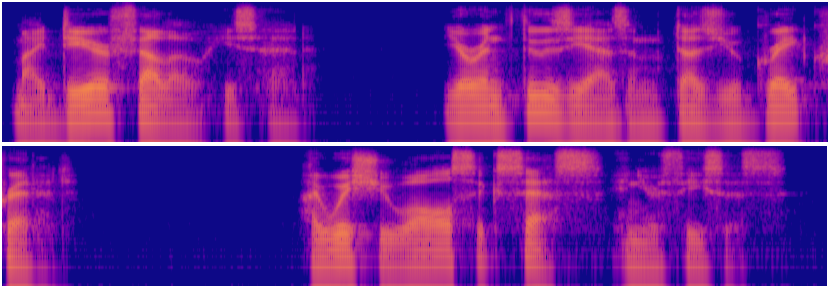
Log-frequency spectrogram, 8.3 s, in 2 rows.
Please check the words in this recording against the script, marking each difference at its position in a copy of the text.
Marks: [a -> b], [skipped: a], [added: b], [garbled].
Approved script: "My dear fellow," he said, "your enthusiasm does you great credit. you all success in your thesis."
"My dear fellow," he said, "your enthusiasm does you great credit. [added: I wish] you all success in your thesis."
